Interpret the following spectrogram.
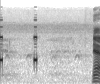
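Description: XP Deus II metal detector's keypad beeping as its buttons are pressed: two short, high beeps less than a second apart.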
